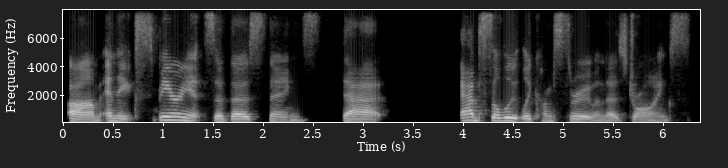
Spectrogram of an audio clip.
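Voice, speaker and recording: An attentive woman interviewer asks questions in an unhurried, deliberate way and affirms what she hears. Her voice sits a little low for a woman. The sound is dry, with almost no room echo. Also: vocal fry, darkish tone. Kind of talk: casual interview.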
